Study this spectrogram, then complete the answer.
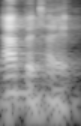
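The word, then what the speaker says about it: apatite: And that spooky skeleton is made of among other things um a mineral called appetite which is funny right your teeth are called appetite it is spelled different but uh the chemical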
